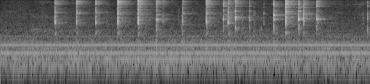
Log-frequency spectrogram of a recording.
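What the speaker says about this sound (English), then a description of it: "we take a little teaspoon and we mix that all up" Small teaspoon stirring wasabi into a dish of dipping sauce, rapid repeated clinks and taps of metal against ceramic, close and fairly loud over a faint background hum.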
